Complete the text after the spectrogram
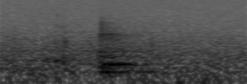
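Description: A man speaks briefly and faintly in a large echoing hall.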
